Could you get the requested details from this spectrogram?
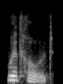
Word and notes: withhold: Indian

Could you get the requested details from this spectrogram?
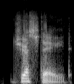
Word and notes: gestate: American English

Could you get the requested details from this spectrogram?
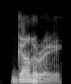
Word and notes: gunnery: British English

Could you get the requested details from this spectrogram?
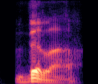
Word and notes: villa: British English

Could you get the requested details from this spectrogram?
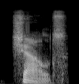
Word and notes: shalt: British English

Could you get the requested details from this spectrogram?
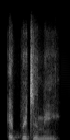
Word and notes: epitome: Indian

